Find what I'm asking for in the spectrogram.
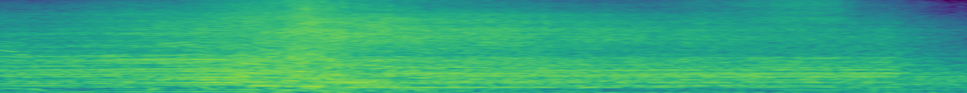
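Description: A Mustang and an Oldsmobile launch side by side at a no-box drag racing event. Their engines roar loudly and continuously, swelling to a peak before easing slightly as the cars pull away.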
